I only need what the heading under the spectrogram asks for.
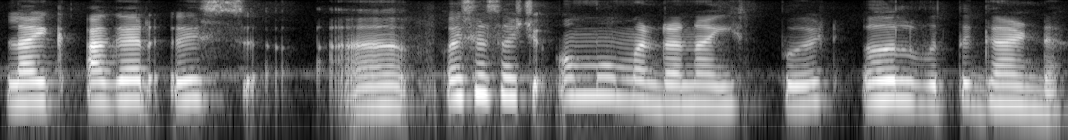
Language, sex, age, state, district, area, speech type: Kashmiri, female, 18-30, Jammu and Kashmir, Baramulla, rural, spontaneous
